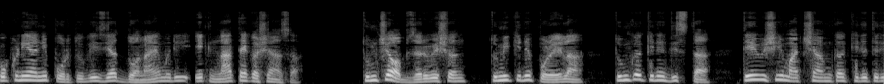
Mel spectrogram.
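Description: A speech clip that was likely squeezed through HE-AAC compression at a very low bitrate, around 16 kbps by the sound of it. The codec keeps only the lower spectrum and synthesises the treble by copying bands upward, so sibilants turn gritty and metallic, with plainly audible damage and nothing above 12.3 kHz. Pre-echo also comes from the codec smearing quantisation noise across each transform block ahead of sharp attacks. A short hiss precedes onsets at 0.73–0.76 s, at 5.11–5.14 s just after "तुमचें ओबजर्वेशन तुमी", and at 5.35–5.40 s just before "पळयलां तुमकां कितें". These spreads run 29 to 48 ms and leave the attacks soft.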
